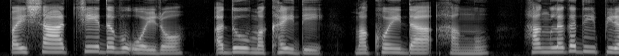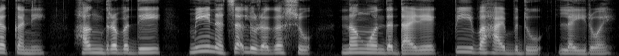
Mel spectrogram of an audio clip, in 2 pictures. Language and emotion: Manipuri, neutral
